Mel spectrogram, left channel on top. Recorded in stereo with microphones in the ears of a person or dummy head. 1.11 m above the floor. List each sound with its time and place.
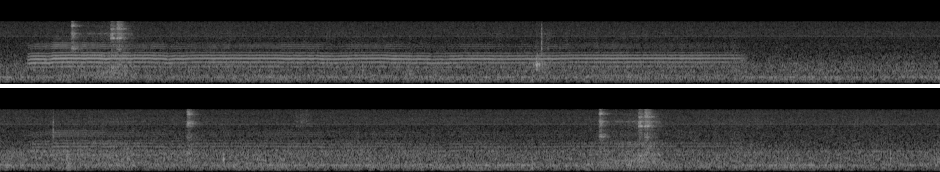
0.3 s a trumpet: 50° left (ahead or behind)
